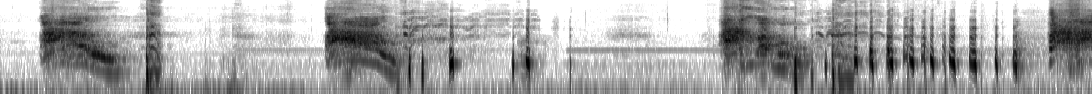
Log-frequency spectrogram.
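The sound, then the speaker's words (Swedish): An elderly woman sneezes loudly and theatrically three times, each sneeze drawn out with a vocal wind-up, separated by short quiet pauses, the last one trailing into rapid sputtering bursts. “Karismatiska nysar i alla fall, det får man ju säga.”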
